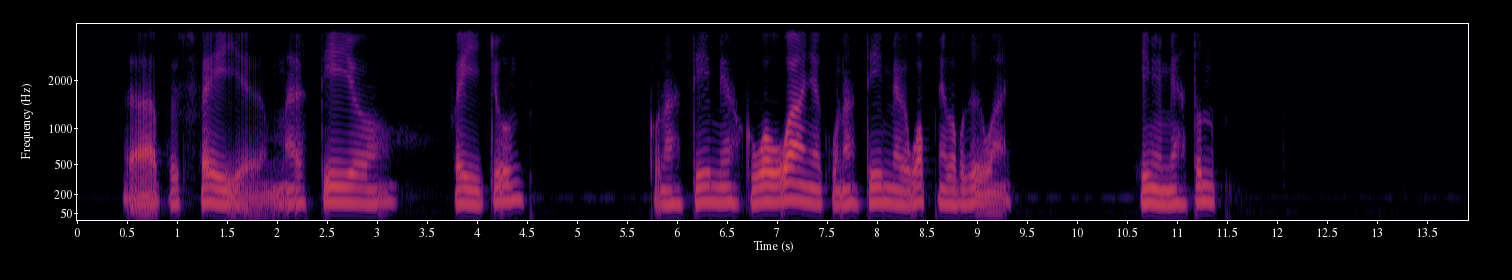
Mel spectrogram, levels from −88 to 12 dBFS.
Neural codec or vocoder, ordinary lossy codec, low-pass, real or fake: none; none; 3.6 kHz; real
